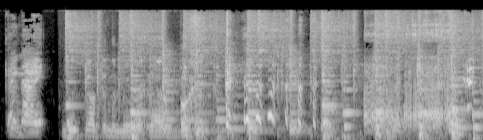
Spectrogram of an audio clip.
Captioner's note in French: rires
